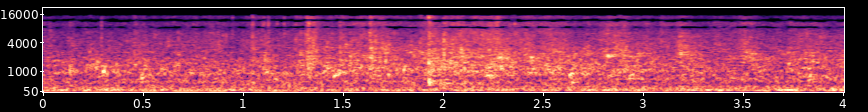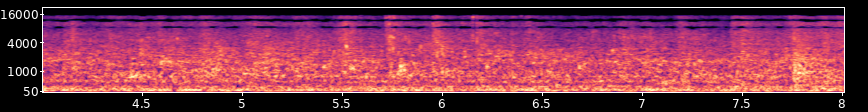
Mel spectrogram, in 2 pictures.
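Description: Shallow water running steadily over the floor of a concrete culvert, with light splashing from dogs wading through it.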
